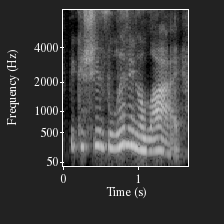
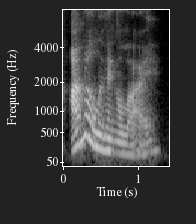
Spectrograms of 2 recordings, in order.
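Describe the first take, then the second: First: Said in the usual way. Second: "not" louder with a rise; stress on NOT. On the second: Real, not acted. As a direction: punch "not" in "I'm not living". Contrasting herself with her sister.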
